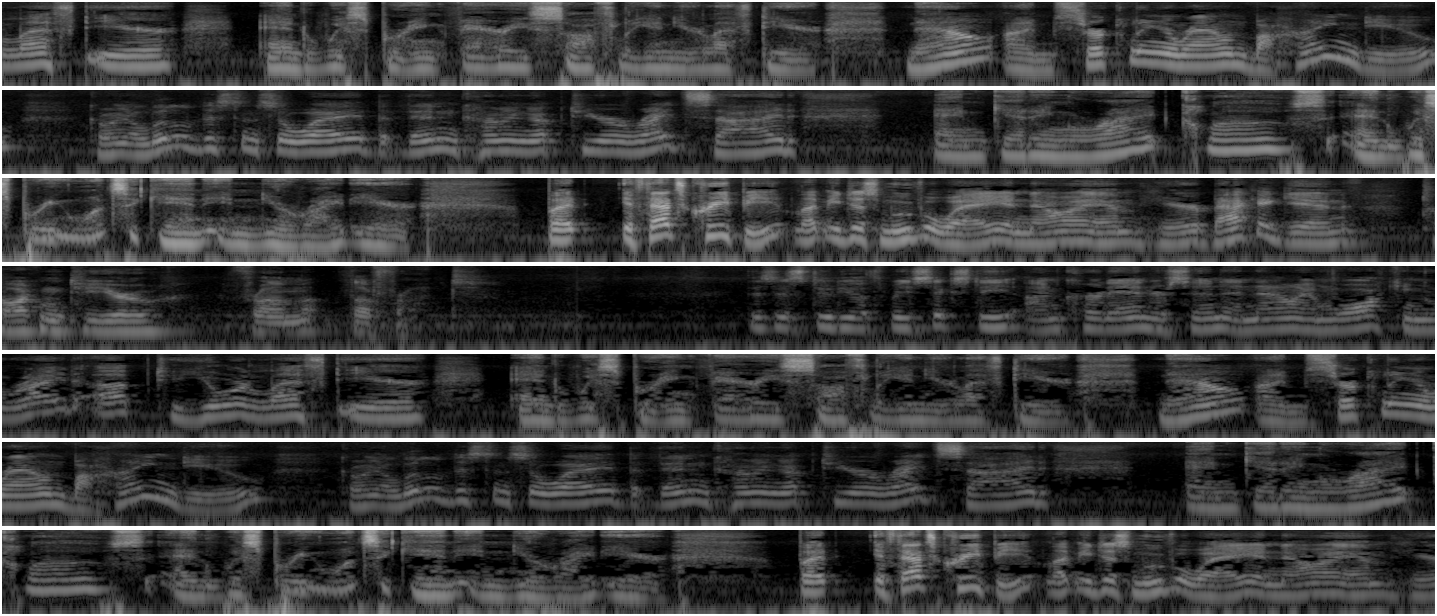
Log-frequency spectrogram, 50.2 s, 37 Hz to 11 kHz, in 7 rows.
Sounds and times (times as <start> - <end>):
Speech: 0.0 - 11.2, 11.8 - 23.9, 25.2 - 41.1, 41.7 - 46.4, 47.0 - 50.1.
